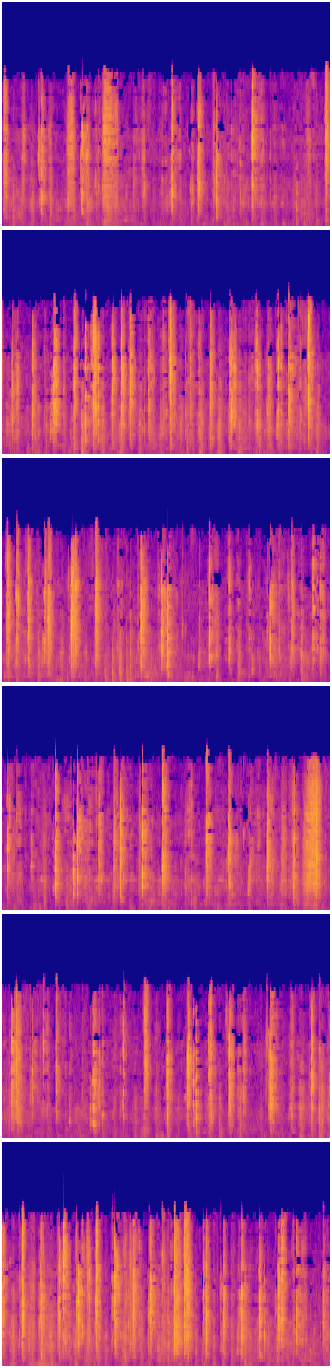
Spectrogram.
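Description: Close-miked eating sounds: a dense, irregular run of crunchy chewing and wet mouth clicks as two people bite into and chew rolled pancake wraps.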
